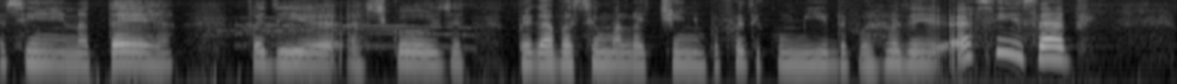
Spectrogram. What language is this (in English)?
Portuguese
